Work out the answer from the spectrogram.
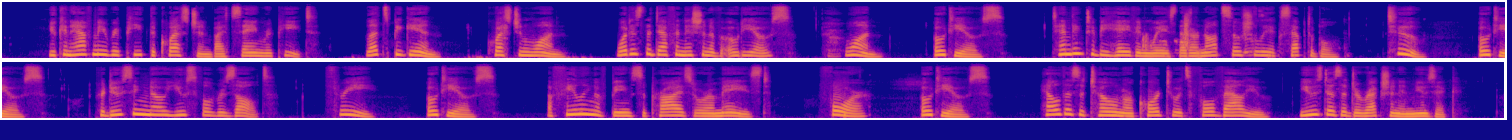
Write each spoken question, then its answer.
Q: What is the definition of otios?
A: The correct answer is 2. Otios.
